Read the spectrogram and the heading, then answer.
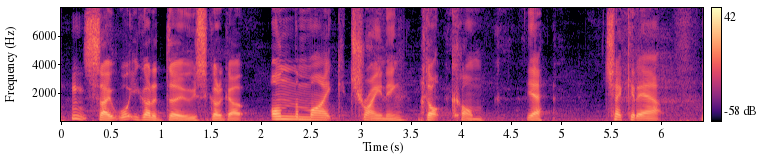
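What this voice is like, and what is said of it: Put-on Cockney accent. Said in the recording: “in a Cockney accent”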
